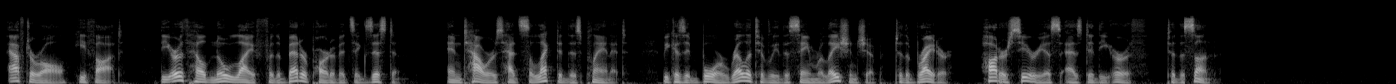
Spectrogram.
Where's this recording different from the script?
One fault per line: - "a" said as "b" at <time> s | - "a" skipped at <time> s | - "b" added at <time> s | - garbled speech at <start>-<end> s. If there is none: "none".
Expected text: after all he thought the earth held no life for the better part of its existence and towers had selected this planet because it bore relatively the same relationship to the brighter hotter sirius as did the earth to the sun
none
